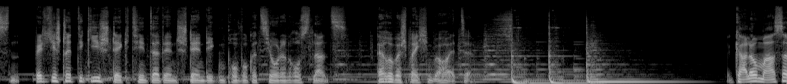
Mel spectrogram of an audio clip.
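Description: Nothing stood out as a technical problem on listening.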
